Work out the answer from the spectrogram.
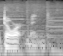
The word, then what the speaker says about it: Dortmund: Pronounced like pronounced like it looks Dortmund.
